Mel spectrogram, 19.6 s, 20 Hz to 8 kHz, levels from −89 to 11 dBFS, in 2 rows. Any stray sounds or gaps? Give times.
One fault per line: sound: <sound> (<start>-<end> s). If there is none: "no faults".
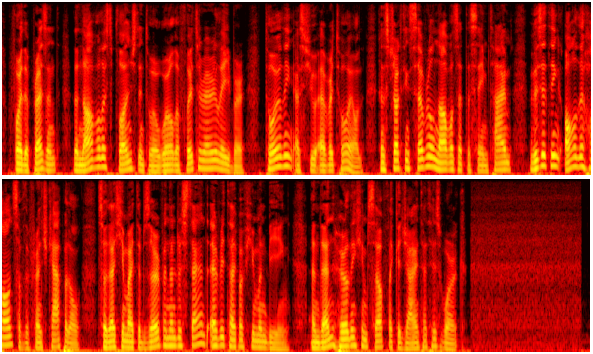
no faults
